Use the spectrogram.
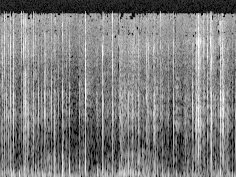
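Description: Long nails scratch and tap across the glittery surface of a small, flat pink glitter-covered zip pouch that is soft, hollow and looks empty, held up in both hands. The result is a quiet, steady run of dry crinkly scratching dotted with short, sharp taps, carrying both low thuds and bright crackle.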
